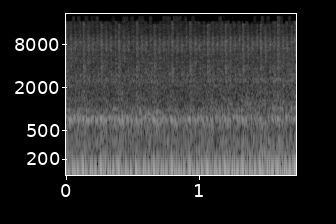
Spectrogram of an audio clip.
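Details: Warm air-cooled VW Type 4 engine after valve guide replacement, steady even idle with a smooth low thrum and no valve clatter; running fine.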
